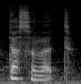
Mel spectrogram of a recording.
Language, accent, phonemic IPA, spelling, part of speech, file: English, US, /ˈdɛs.ə.lət/, desolate, adjective, En-us-desolate.ogg
- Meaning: 1. Deserted and devoid of inhabitants 2. Barren and lifeless 3. Made unfit for habitation or use because of neglect, destruction etc 4. Dismal or dreary 5. Sad, forlorn and hopeless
